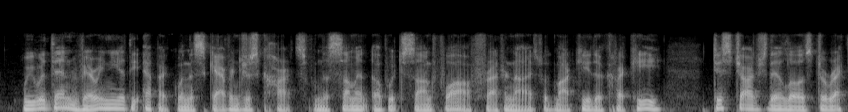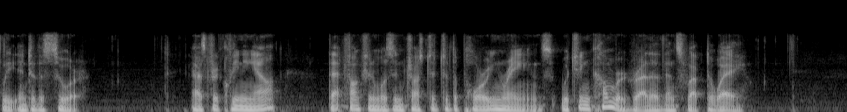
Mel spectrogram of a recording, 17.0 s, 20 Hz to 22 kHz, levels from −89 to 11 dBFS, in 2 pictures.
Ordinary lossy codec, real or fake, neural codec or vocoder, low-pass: Opus, 24 kbps; real; none; 7.2 kHz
